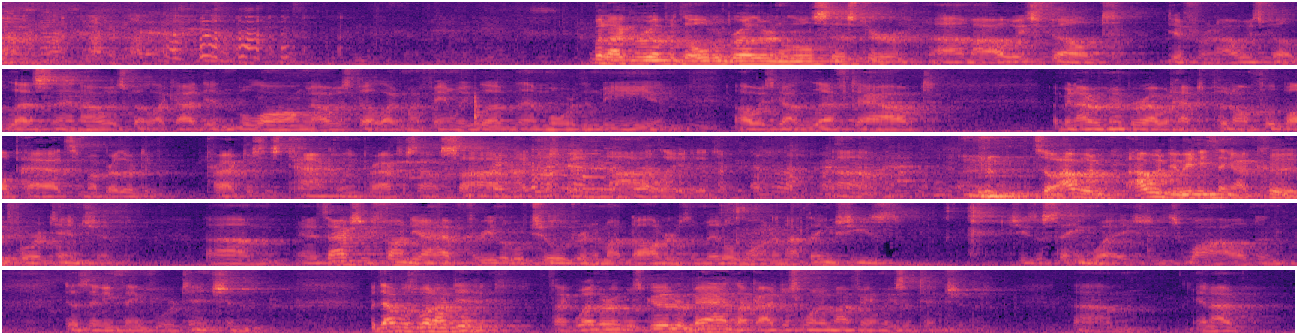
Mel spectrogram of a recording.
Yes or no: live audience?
yes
